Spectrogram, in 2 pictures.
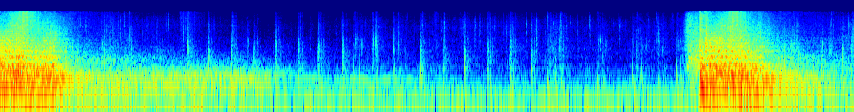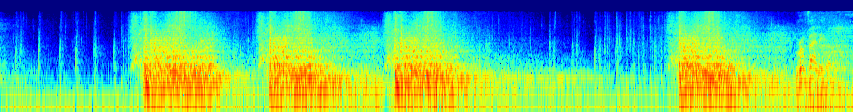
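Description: An Incendio fire spell cast in the Hogwarts Legacy video game: several loud, booming whooshes of flame in separate bursts, with spoken voices and game sounds between them.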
